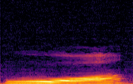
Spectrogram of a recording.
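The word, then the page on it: wo: tone 3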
